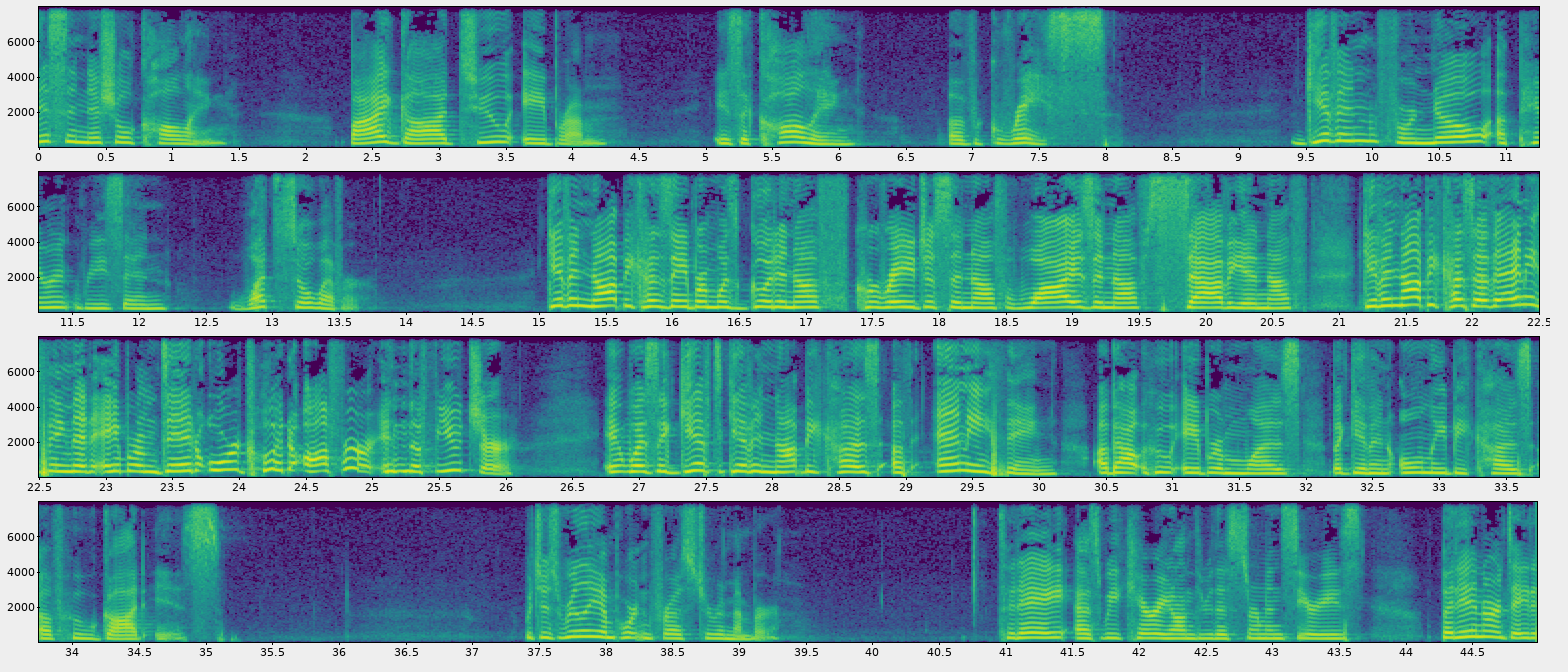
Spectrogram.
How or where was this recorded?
large echoing room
